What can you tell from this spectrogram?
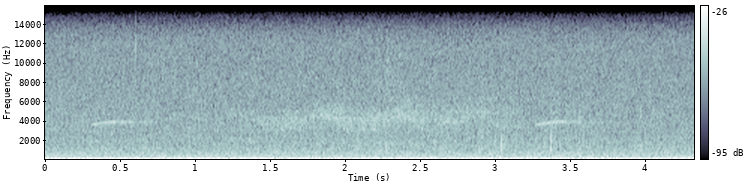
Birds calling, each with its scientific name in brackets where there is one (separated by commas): Eastern Wood-Pewee (Contopus virens), Common Yellowthroat (Geothlypis trichas)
